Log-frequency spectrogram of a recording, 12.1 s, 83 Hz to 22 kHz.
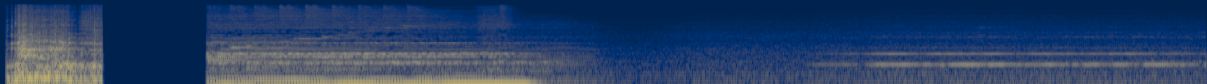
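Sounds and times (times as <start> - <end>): lion roaring: 0.1 - 1.0.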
